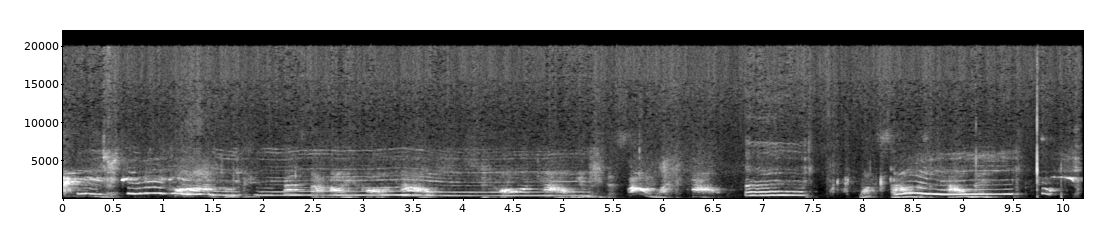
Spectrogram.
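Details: Male blue Staffordshire bull terrier whining, described as love sick, when a female is in season. Long, high, drawn-out whines waver slightly in pitch, broken by short gaps, over television speech in the background.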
